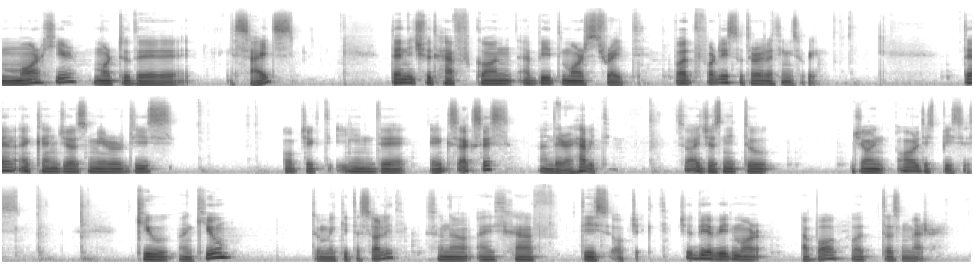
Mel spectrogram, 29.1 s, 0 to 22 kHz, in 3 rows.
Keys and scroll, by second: 8.3 alt+x, 11.6-12.1 typing, 16.2 4, 19.7-20.1 typing, 24.9 alt+h.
